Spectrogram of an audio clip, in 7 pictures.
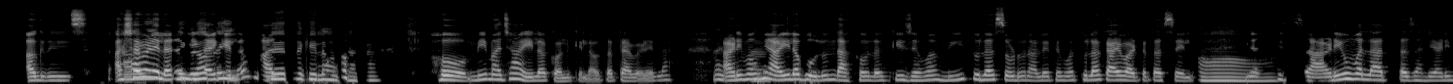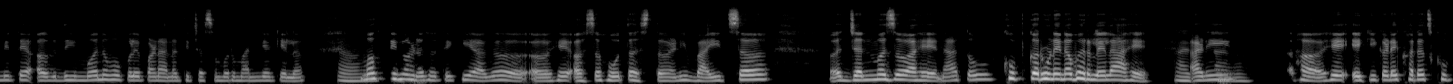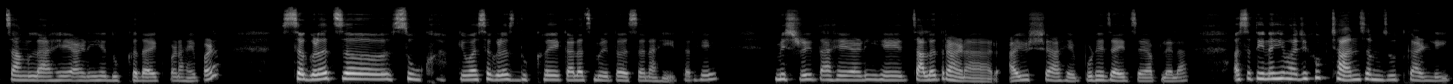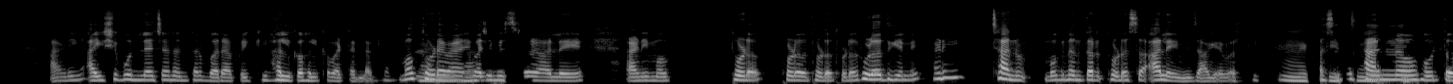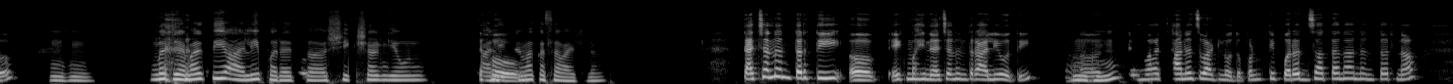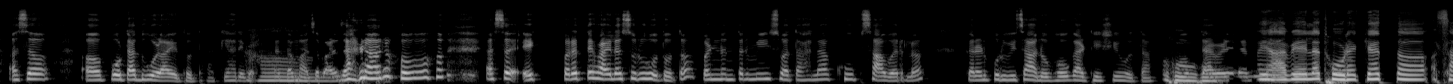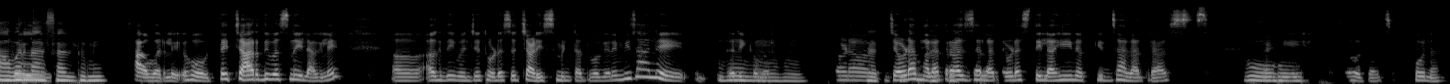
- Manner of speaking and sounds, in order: unintelligible speech; drawn out: "आह"; tapping; chuckle; drawn out: "हां"; laughing while speaking: "आता माझं बाळ जाणार हो"; other noise
- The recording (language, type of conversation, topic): Marathi, podcast, एकटे वाटू लागले तर तुम्ही प्रथम काय करता?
